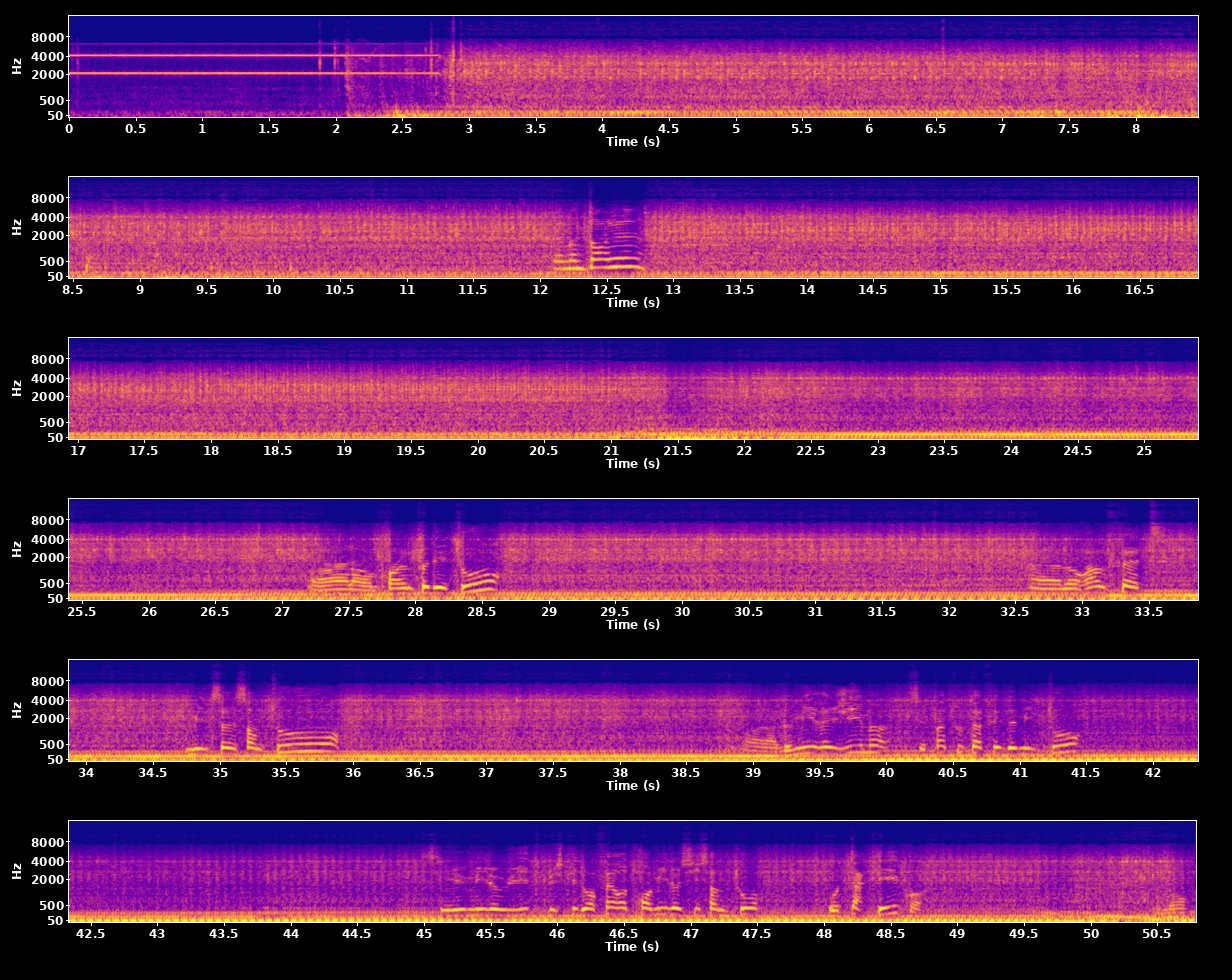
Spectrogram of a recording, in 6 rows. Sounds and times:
Vehicle: 0.0 - 50.7
Idling: 2.1 - 50.7
Speech: 27.2 - 28.7, 32.6 - 33.7, 34.8 - 36.0, 38.9 - 41.5, 45.0 - 48.8, 50.5 - 50.7.

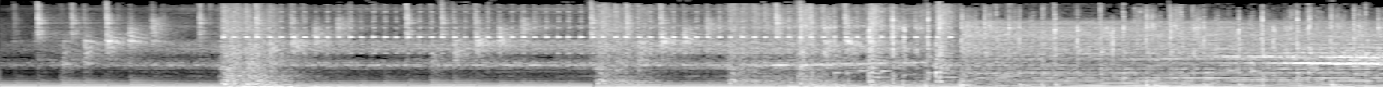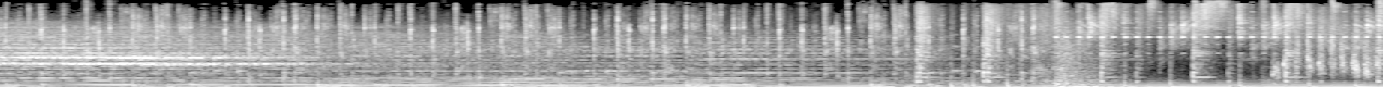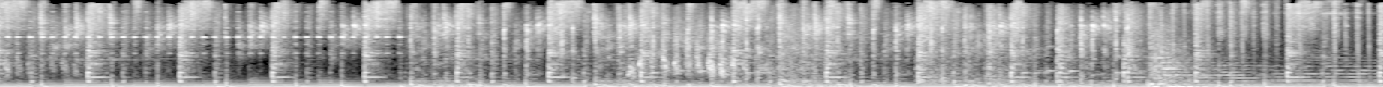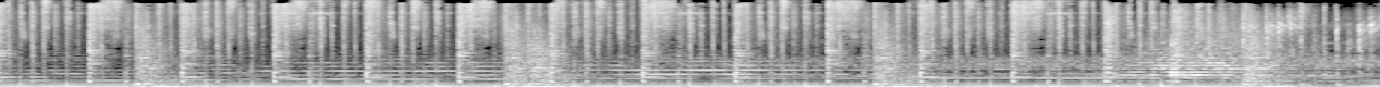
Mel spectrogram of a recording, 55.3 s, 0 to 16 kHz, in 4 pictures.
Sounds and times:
Exciting music: 0.0 - 55.2.

